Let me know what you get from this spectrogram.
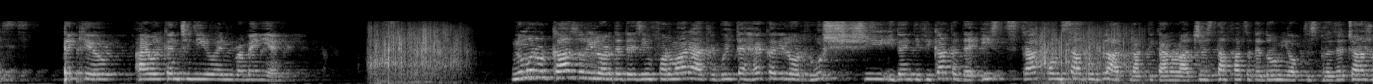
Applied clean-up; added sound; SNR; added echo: none; Bicycle; 14 dB; reverberation time 0.9 s.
